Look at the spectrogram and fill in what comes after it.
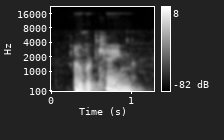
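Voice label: "overcame", British English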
